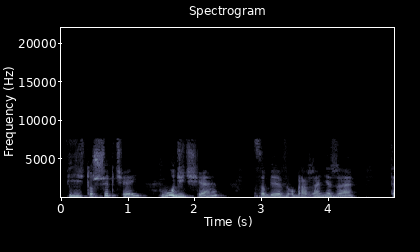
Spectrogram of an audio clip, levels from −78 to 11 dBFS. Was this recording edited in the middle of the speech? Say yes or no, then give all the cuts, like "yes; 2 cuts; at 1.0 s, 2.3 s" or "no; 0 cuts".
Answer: yes; 2 cuts; at 1.5 s, 2.9 s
